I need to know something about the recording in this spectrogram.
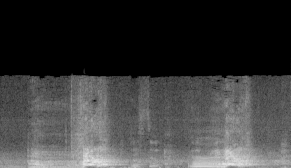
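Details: Golden Retriever barking at a Spiderman toy, giving two long, harmonic-rich barks or howling yelps about a second and a half apart, with a person's voice mixed in.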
